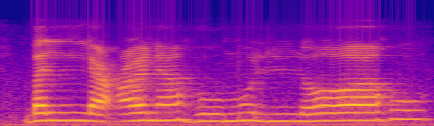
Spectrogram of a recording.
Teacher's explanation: بل لعنہم اللہ، اس کو بل لمبا نہیں کھینچنا، بس صرف ادغام کرنا ہے لام کلام میں. بل لعنہم اللہ، ہم اللہ ضمہ ہے، ہونٹوں کو گول کیجیے، آگے لفظ جلالہ ہے اس کو پر پڑھنا ہے کیونکہ اس سے پیچھے ضمہ آ رہی ہے. · ہم اللہ ضمہ ہے، ہونٹوں کو گول کیجیے، آگے لفظ جلالہ ہے اس کو پر پڑھنا ہے کیونکہ اس سے پیچھے ضمہ آ رہی ہے. بکفرہم میں را ہماری جو ہے وہ باریک پڑی جائے گی، یہاں پہ را باریک ہو جائے گی.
